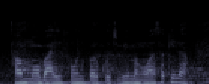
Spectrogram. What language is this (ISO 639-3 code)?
bho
